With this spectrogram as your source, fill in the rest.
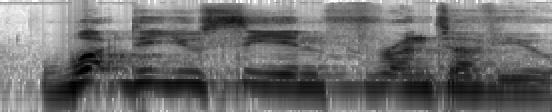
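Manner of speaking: loud, dark-toned, mock-foreboding ominous voice. Recounting a movie scene, voicing the cult leader in a mock-ominous voice. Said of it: "In a very... a very ominous voice".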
